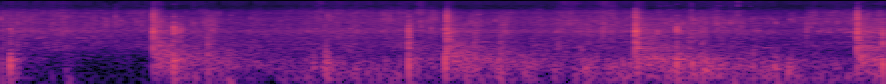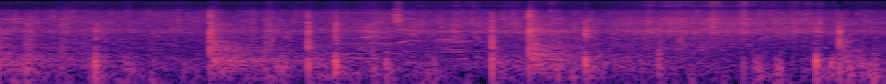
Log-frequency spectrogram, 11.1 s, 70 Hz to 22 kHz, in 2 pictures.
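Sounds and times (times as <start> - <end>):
fireworks crackling: 1.0 - 9.9
fireworks bangs: 2.5 - 9.8.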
